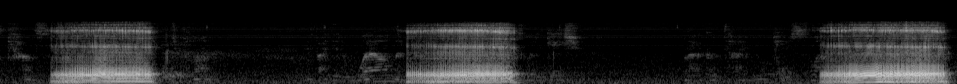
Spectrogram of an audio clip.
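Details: Loud, rough, rumbling snores about every four seconds, roughly 15 a minute, with quiet gaps, from a man asleep after drinking; snoring.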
